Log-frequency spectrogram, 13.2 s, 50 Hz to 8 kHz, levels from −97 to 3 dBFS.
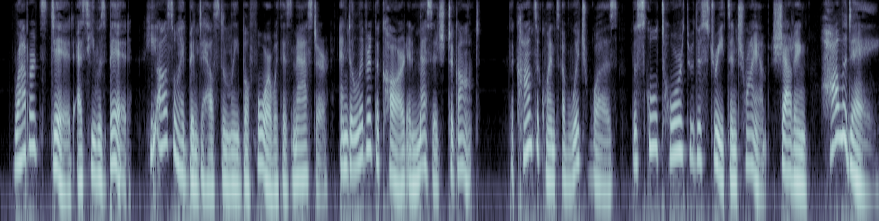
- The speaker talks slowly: No, average, 175 wpm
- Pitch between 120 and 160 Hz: Yes, medium, 140 Hz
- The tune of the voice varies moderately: No, wide, 8.7 semitones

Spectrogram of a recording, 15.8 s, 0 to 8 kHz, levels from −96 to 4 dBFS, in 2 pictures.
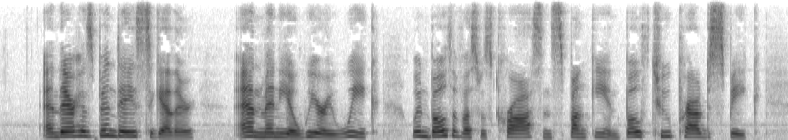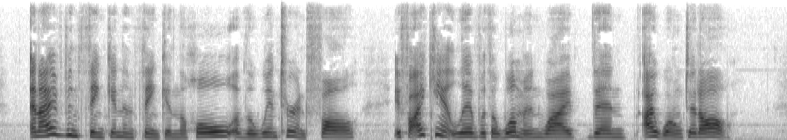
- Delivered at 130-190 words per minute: No, average, 200 wpm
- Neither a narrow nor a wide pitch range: Yes, average, 4.3 semitones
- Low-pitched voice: No, high, 225 Hz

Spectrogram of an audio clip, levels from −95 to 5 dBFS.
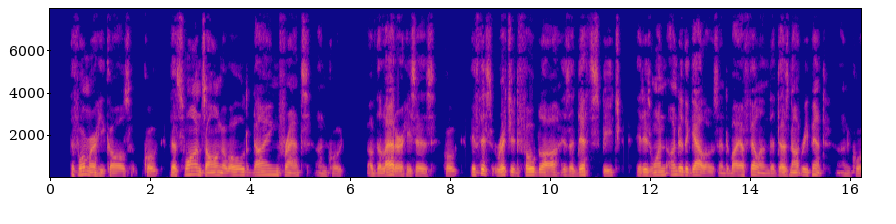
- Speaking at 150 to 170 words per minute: No, average, 140 wpm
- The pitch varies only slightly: No, average, 3.8 semitones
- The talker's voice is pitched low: Yes, low, 125 Hz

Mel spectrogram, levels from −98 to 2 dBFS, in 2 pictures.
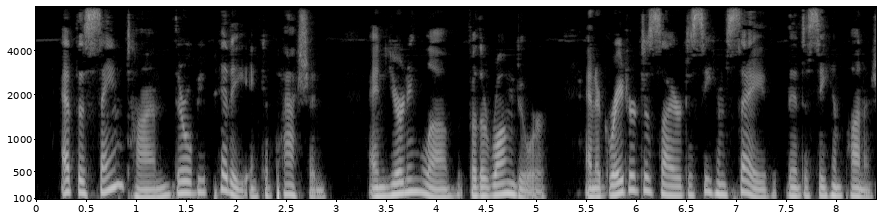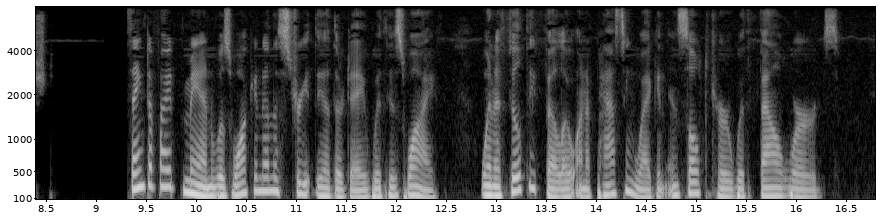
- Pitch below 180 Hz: Yes, medium, 140 Hz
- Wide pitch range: Yes, wide, 6.1 semitones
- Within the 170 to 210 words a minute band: Yes, fast, 205 wpm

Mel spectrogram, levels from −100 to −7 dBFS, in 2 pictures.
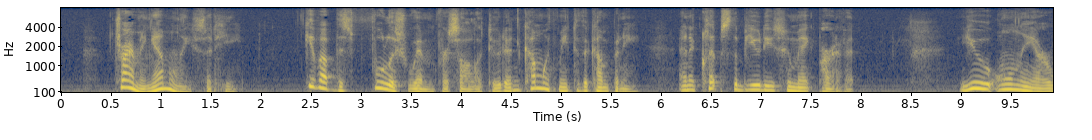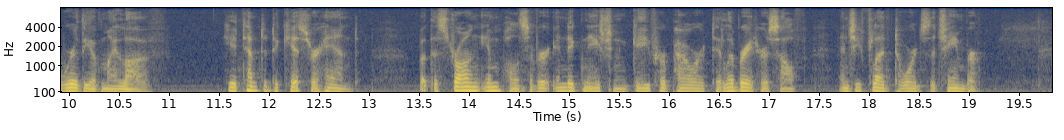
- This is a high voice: No, low, 115 Hz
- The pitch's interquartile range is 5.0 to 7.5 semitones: Yes, average, 5.3 semitones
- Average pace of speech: Yes, average, 180 wpm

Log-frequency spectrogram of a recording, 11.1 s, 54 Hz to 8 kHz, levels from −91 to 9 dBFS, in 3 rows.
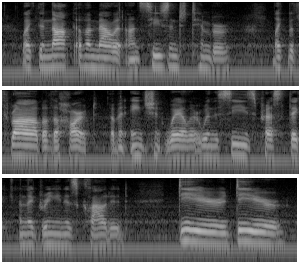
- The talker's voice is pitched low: No, medium, 145 Hz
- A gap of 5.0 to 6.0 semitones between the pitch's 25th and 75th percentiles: No, average, 2.7 semitones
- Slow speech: No, average, 165 wpm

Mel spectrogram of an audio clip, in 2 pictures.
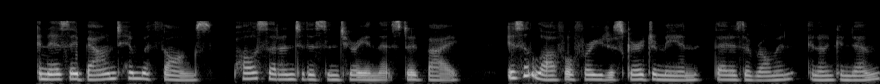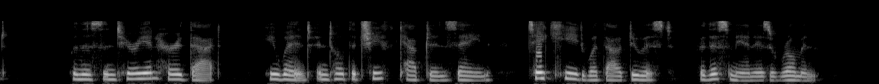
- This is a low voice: No, high, 220 Hz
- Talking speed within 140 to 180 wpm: No, average, 190 wpm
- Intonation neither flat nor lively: Yes, average, 3.4 semitones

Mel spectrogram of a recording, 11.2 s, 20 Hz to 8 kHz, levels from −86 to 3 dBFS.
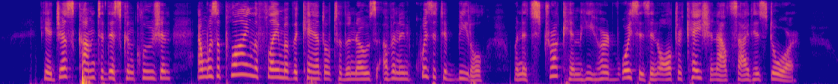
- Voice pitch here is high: Yes, high, 220 Hz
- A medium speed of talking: Yes, average, 180 wpm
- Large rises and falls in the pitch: No, average, 4.9 semitones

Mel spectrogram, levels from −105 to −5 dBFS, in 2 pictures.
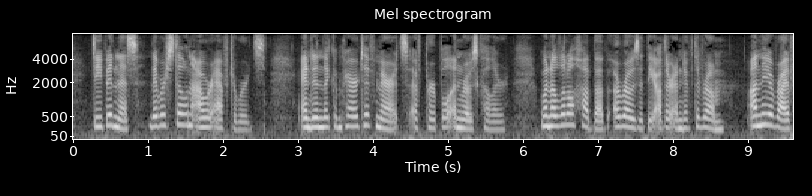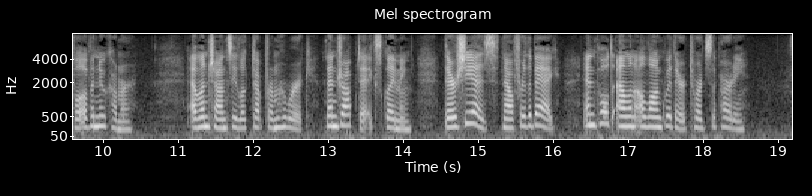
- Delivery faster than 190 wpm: Yes, fast, 205 wpm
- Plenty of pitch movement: No, average, 3.6 semitones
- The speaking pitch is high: Yes, high, 235 Hz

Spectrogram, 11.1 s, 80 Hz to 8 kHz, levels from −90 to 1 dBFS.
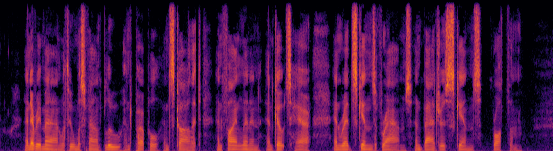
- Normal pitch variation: No, narrow, 1.1 semitones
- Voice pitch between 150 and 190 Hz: No, low, 100 Hz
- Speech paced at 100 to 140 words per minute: No, average, 155 wpm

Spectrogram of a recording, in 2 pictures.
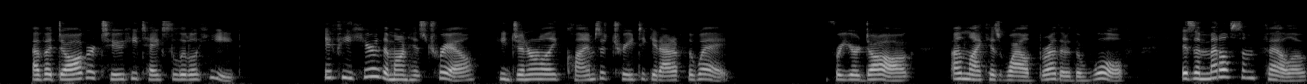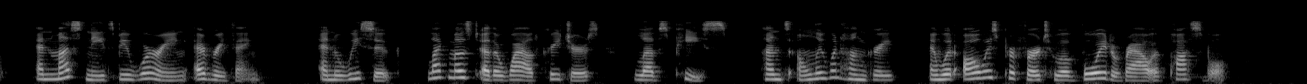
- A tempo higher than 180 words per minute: No, average, 160 wpm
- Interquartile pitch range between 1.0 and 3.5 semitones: No, average, 3.9 semitones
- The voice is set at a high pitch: Yes, high, 230 Hz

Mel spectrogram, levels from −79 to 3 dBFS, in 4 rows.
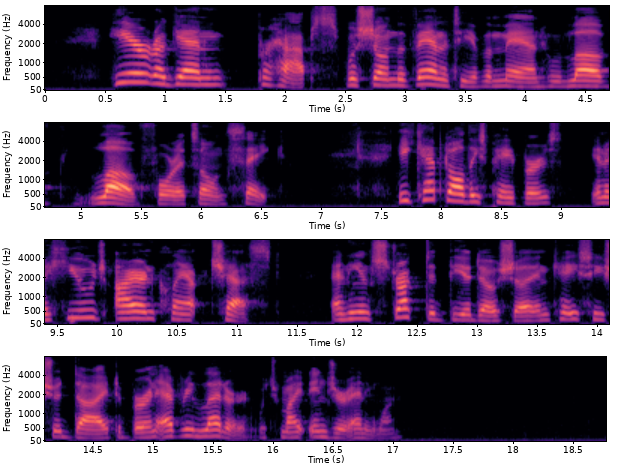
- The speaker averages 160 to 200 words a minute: No, average, 145 wpm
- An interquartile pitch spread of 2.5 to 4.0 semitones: No, average, 4.9 semitones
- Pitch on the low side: No, high, 200 Hz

